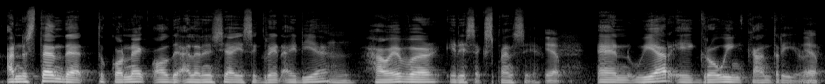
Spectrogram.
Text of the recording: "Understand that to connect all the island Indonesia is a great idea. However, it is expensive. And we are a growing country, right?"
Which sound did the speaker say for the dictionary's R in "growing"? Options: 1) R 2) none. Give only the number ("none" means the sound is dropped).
1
